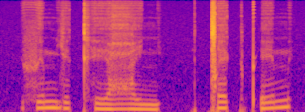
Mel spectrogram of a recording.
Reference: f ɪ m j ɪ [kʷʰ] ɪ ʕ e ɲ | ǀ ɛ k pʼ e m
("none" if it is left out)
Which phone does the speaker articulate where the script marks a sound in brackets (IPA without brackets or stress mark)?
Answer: kʰ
